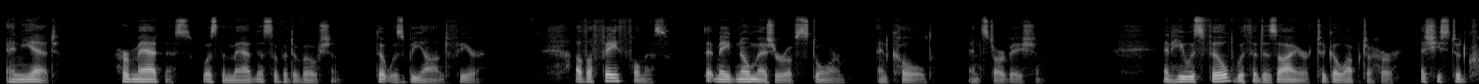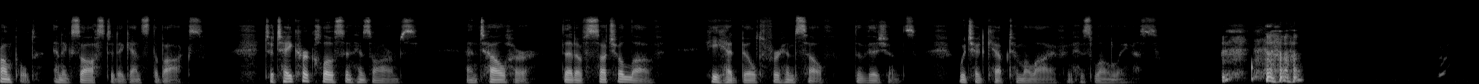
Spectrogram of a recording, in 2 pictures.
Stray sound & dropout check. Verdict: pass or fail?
fail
